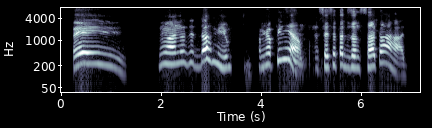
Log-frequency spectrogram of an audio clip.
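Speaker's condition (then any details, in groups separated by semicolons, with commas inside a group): Spastic cerebral palsy; spastic, poor motor coordination, involuntary movements; answers coursework by voice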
